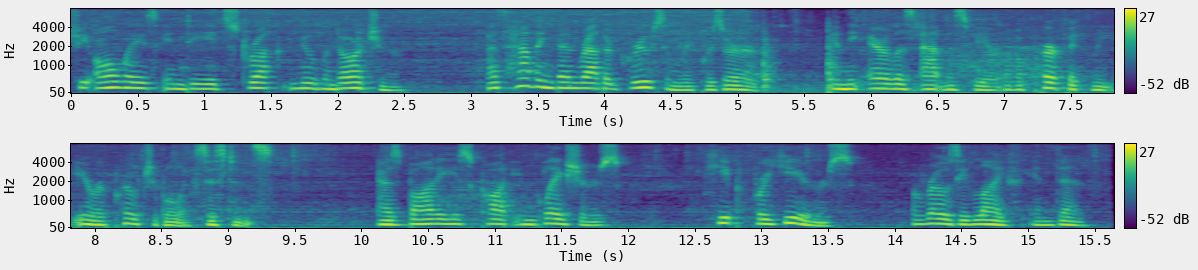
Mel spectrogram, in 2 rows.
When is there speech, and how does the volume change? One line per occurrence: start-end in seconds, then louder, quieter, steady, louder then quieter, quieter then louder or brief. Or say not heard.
0.0-2.5 brief
3.1-15.5 steady.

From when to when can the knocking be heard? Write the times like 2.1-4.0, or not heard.
5.2-5.8.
